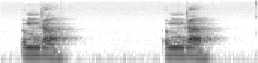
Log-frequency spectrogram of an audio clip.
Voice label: "knot", Hruso

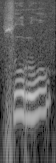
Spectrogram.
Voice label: "suru", Roon

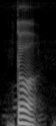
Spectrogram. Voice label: "nto" to go, Yawa

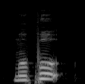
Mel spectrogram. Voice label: "mwpu7", Apatani

